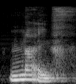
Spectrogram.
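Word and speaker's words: knife: चाकू नाइफ means चाकू लेकिन एन से पहले आप देख रहे हैं क्या है आपको के दे रखा है के का जो है जो प्लेस है वो कैसे है वो आपके एन से पहले है इसका प्लेस तो एन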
